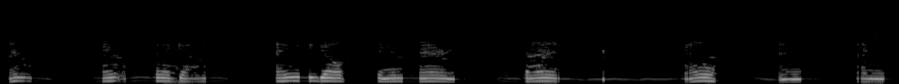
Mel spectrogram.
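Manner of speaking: halting, dazed sleepwalker mumble; incoherent rambling. Retold or imitated. Retold sleepwalking child answering parent, incoherent rambling. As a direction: trail through broken phrases with long gaps. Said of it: "incoherent rambling".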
